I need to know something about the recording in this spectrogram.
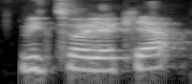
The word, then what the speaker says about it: Victoria Kjær: I'm not going to pronounce her name. I'll get you to do it. Victoria Kjær.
